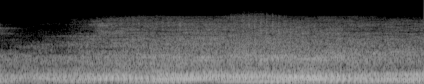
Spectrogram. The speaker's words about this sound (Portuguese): E tá vindo outra moto que vem um trator junto, ó. Escuta.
